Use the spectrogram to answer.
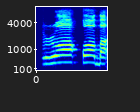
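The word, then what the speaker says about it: رقبة: আখা আখা জামা জামা রকবা রকবা কফের উচ্চারণটা ঠিক করে কর জিব্বার গোড়া তারপরে র তালের সঙ্গে লাগবে হ্যাঁ রক রক রকবা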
